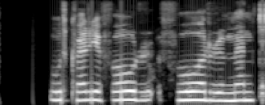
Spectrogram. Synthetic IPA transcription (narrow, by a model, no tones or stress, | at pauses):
uɾ̥kʰvɛɾjɛfoɾfɔːɾʏmɛnc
